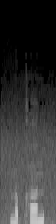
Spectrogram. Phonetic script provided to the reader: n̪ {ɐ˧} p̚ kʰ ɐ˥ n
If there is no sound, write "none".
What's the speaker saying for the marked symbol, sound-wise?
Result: ɐ˧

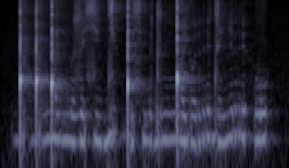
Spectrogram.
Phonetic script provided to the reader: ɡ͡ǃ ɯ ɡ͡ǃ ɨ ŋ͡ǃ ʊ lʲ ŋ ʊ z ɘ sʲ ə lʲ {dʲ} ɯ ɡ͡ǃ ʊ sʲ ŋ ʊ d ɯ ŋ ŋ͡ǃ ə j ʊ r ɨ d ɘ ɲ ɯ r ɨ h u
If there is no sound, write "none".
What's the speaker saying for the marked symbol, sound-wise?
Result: dʲ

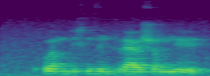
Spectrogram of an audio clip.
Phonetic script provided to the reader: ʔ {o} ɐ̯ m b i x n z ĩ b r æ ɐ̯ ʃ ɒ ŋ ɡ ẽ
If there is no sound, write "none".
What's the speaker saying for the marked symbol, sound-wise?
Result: o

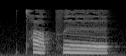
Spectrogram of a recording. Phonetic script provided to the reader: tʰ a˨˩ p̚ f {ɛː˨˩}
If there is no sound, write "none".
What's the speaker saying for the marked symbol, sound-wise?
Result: ɛː˨˩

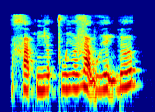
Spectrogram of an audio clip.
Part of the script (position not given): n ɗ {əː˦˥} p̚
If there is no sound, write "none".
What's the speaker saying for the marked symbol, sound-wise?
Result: əː˦˥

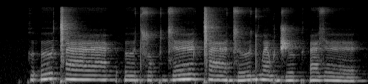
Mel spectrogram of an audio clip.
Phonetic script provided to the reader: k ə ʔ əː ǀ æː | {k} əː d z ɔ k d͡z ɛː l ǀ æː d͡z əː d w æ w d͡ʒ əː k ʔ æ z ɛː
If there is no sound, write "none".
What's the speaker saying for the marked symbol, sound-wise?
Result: ʔ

